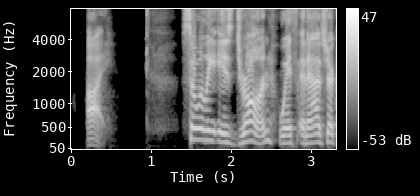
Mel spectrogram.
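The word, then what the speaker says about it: soweli: be in a big collection here we have soili s o w e l i solely is drawn with an abstract representation of an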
